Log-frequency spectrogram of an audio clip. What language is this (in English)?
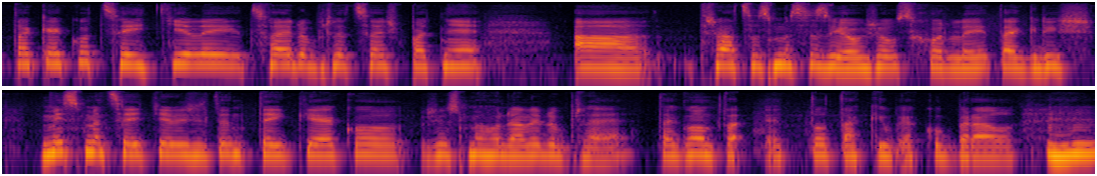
Czech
